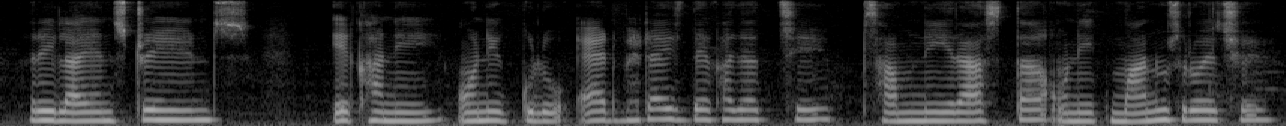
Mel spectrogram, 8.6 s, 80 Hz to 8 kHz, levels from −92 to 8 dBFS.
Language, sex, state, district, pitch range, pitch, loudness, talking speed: Bengali, female, West Bengal, Jalpaiguri, 205-230 Hz, 215 Hz, -34 LUFS, 90 wpm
